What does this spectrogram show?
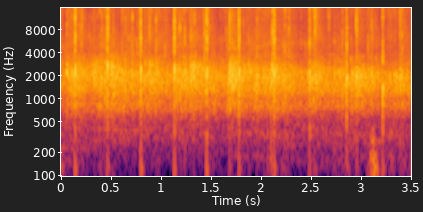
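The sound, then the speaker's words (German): An audience at a church service applauds the worship team after the worship time, steady dense clapping with sharper individual claps standing out throughout, no voices heard. “Applaus für euch, das war spitzenmäßig.”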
